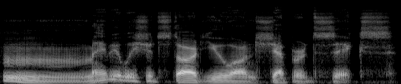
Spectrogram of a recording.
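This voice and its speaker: A male actor voicing a sardonic dwarf rogue and storyteller in a fantasy video game, with a gravelly, husky voice and a dry, teasing, wisecracking delivery. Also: rumbling low, huge pitch swings, takes it slowly, darkish tone, no room sound, full character voice.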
